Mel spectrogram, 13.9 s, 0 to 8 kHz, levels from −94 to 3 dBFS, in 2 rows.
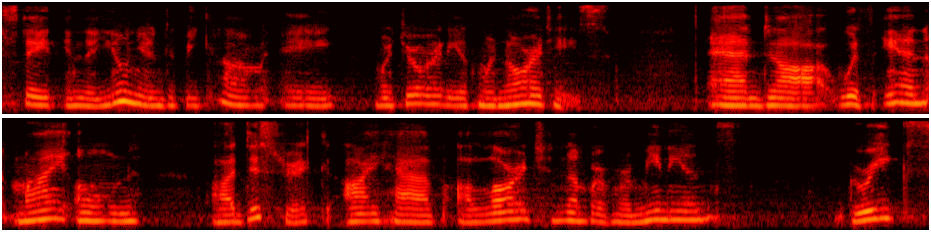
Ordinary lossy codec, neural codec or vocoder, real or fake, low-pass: MP3, 48 kbps; vocoder, 22.05 kHz, 80 mel bands, HiFi-GAN; fake; 7.2 kHz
